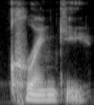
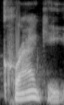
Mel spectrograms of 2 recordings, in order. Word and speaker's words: cranky: we have this word cranky it's not craggy it's cray cranky cranky means grumpy or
